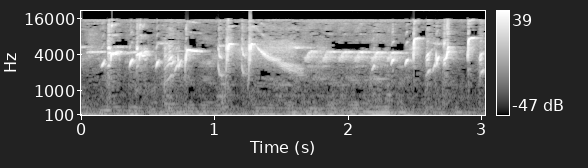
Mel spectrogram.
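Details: Migratory goldfinch song: high chirps and rapid twittering notes with one long sweeping descending whistle, a lively tumbling phrase over a low constant hum.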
